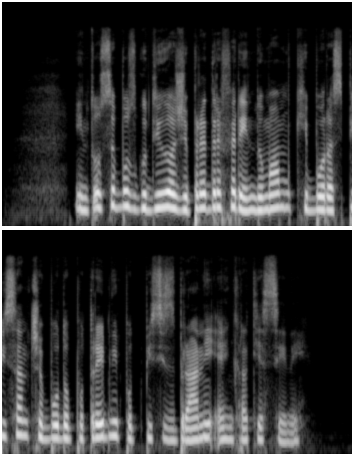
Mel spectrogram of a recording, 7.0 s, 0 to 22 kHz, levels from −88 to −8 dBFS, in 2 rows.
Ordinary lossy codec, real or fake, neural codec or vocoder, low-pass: none; fake; vocoder, 44.1 kHz, 128 mel bands every 256 samples, BigVGAN v2; 14.4 kHz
